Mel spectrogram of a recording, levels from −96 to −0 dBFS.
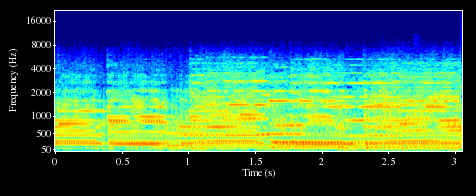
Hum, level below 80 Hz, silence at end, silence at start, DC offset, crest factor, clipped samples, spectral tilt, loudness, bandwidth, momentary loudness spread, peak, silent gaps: none; -50 dBFS; 0 s; 0 s; under 0.1%; 12 dB; under 0.1%; -7.5 dB/octave; -23 LUFS; 6.8 kHz; 3 LU; -10 dBFS; none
